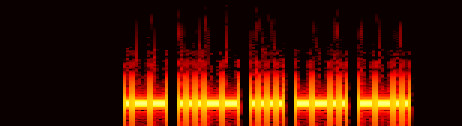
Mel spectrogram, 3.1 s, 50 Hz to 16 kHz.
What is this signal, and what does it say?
Morse code, heard as a keyed tone, about 40 wpm, 700 Hz. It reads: W3HZZ
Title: Call Signs Repeated 3x - 40wpm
